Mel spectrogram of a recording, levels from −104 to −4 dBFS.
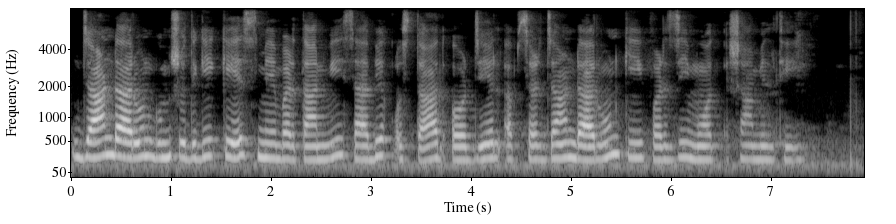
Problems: background sounds at intervals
